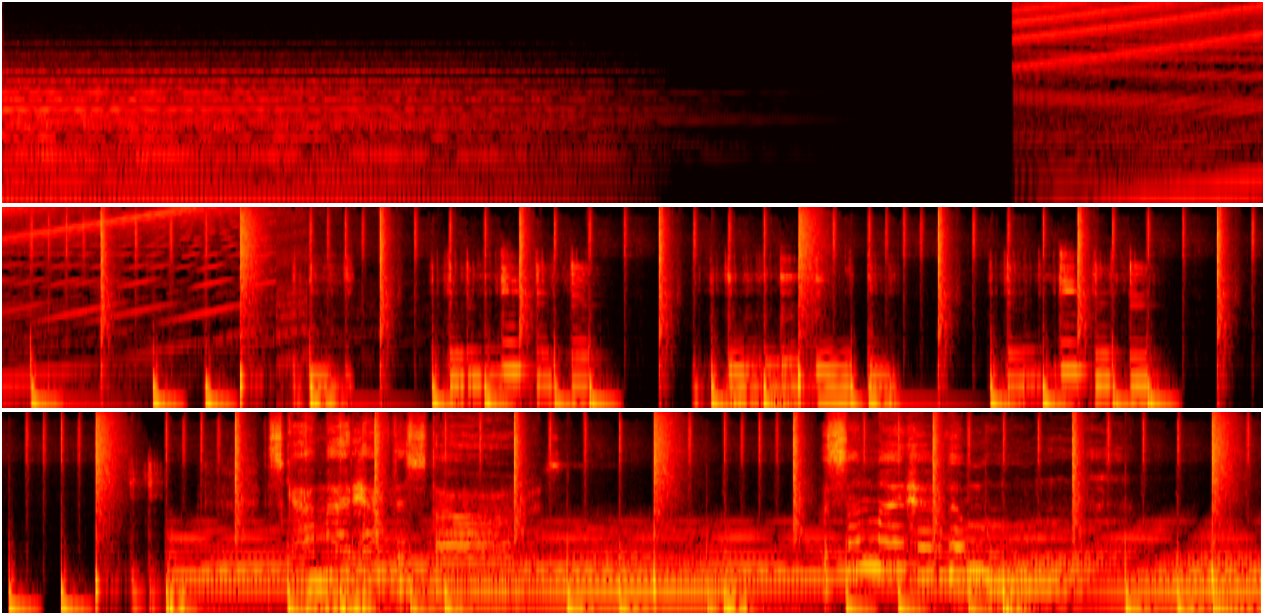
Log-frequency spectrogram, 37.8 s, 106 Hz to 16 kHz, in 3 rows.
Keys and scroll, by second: 1.8 alt+Return, 4.9 Return, 6.0 alt+shift+Page_Up, 8.2 alt+Return, 9.0 alt+shift+Page_Up, 11.0 alt+shift+Page_Up, 12.1 alt+Return, 12.8 Return, 13.9 alt+shift+Page_Up, 14.3 alt+Return, 16.0 Return.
